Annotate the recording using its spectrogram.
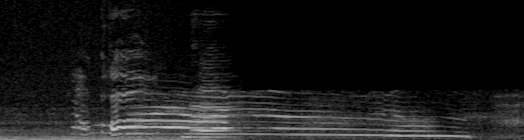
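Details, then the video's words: A cat making weird noises: a long drawn-out meow with strong harmonics, sliding slowly downward over about three seconds after a short burst of rougher sounds at the start. "Crazy Weird Cat Noises"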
